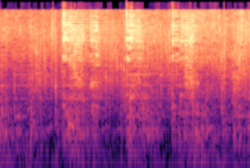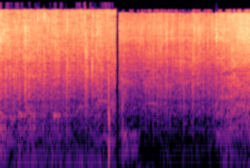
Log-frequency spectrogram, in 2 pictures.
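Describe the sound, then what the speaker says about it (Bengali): Taro and Malabar spinach stems fry in a pan with a steady, close sizzle, stirred now and then with scraping and light clinks of a utensil, and no talk. "এরপরে পুঁই শাক ডাঁটা দিয়ে দেবো এর সঙ্গে, তারপরে একটু লবণ দেবো, দিয়ে আরও কিছুক্ষণ ভেজে নেব"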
